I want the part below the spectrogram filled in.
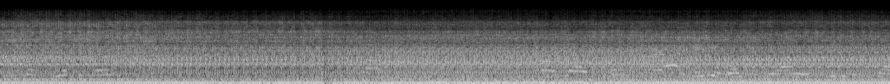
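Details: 1977 MCI coach with 8V71N Detroit two-stroke diesel after freeing three stuck injectors that caused a runaway: loud, deep, steady idle with even rapid beat, no knocks or misses; good oil pressure, warming up; normal idle.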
